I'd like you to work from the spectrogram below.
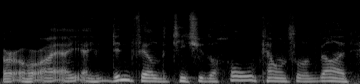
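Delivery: plain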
